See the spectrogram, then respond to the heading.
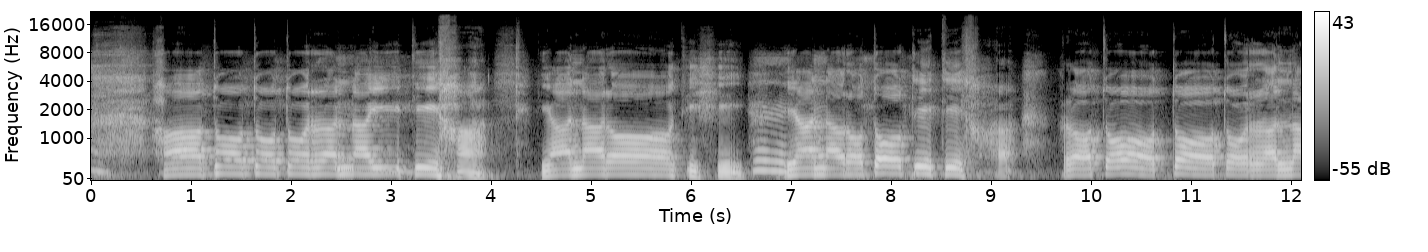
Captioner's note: non-english speech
